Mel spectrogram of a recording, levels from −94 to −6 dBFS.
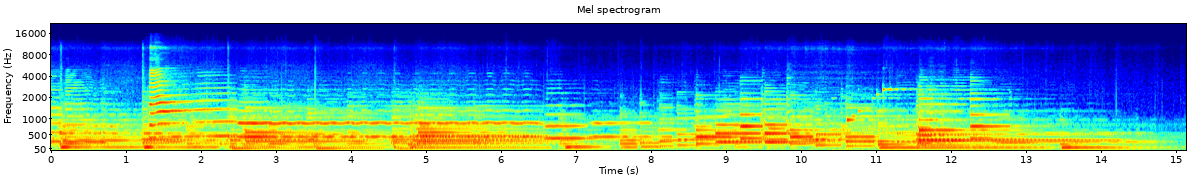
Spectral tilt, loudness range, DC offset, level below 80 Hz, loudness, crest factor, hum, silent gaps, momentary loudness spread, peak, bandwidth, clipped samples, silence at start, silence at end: -8 dB/octave; 3 LU; under 0.1%; -40 dBFS; -22 LUFS; 18 dB; none; none; 9 LU; -4 dBFS; 11.5 kHz; under 0.1%; 0 s; 0 s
